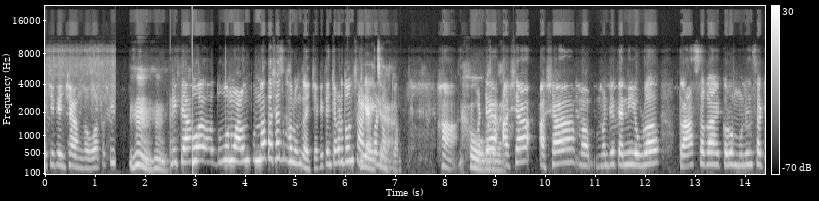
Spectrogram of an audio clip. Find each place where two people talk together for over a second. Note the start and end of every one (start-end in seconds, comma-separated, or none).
none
